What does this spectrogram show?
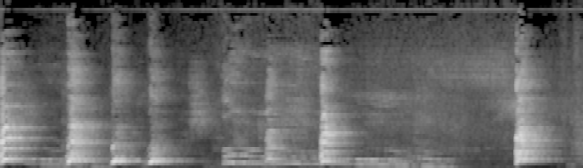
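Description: A Lhasa Apso gives drawn-out, wavering howls that glide steadily downward, each lasting a second or two. Short, abrupt yips and barks punctuate the howling, opening and closing the sequence.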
